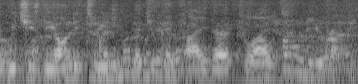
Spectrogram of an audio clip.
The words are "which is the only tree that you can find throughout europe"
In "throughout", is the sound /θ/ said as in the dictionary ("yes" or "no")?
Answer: no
